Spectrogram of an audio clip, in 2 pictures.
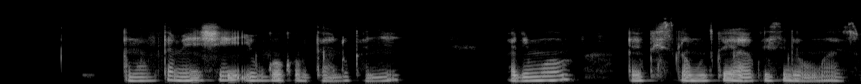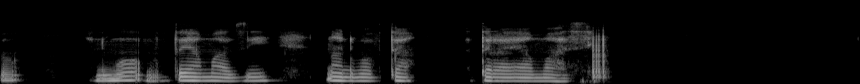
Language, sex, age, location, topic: Kinyarwanda, female, 18-24, Huye, health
